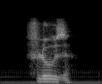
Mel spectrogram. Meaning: dosh, dough, bread
- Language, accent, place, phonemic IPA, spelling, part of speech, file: French, France, Lyon, /fluz/, flouse, noun, LL-Q150 (fra)-flouse.wav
